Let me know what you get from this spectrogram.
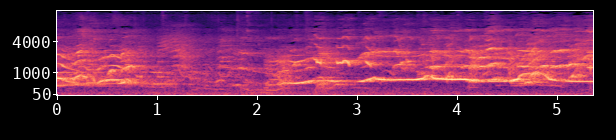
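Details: Coyote at Rescate Wildlife Rescue Center, Alajuela, Costa Rica, howling in overlapping wavering tones that dip, then rise into a long steady howl and wobbling yips, suggesting more than one voice.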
